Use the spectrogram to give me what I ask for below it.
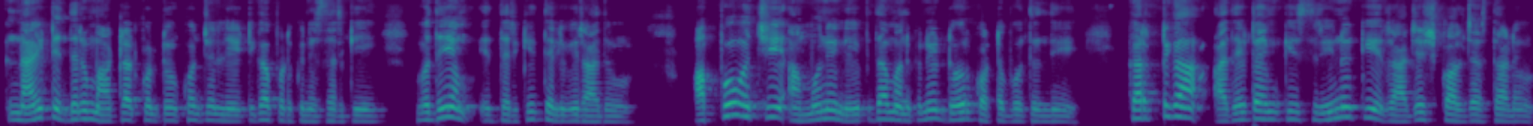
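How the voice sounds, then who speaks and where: A woman's voice: low voice, moderate pace, dull audio. Woman narrating a serial audio story. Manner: steady, plain storytelling.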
